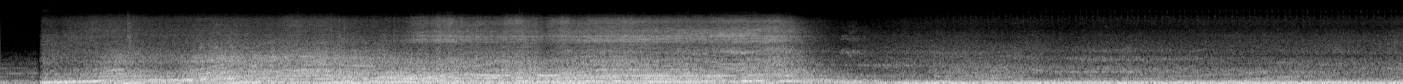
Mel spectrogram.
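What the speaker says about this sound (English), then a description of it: "Figure I put on a smoky burnout, why not?" A drag racing car at a drag race meet does a smoky burnout, its engine loud and close as it revs and roars with the high whine of spinning tyres, then settles to a steady rumble for the rest.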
